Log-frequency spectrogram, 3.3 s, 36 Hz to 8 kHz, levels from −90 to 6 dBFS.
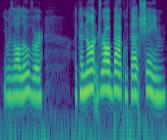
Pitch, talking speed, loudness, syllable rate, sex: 215 Hz, 195 wpm, -17 LUFS, 5.4 syllables/s, female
